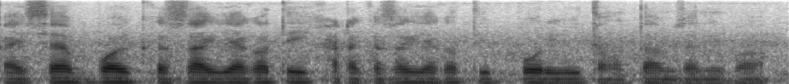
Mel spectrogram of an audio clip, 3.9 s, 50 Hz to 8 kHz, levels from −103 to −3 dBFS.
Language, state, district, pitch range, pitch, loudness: Kokborok, Tripura, Dhalai, 85-90 Hz, 90 Hz, -20 LUFS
